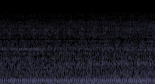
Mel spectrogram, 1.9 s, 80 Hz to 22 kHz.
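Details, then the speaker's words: 1995 BMW M3 (E36), very cold start after sitting over a year: fast light chatter over even six-cylinder idle hum; owner suspects lifter tick, exhaust leak, or both; no misfire. "Almost sounds more like an exhaust leak, actually. Maybe a combination of both, but I did check the oil, I think."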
